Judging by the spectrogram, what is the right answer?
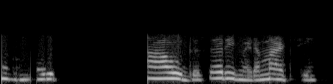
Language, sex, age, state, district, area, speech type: Kannada, female, 18-30, Karnataka, Shimoga, rural, conversation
